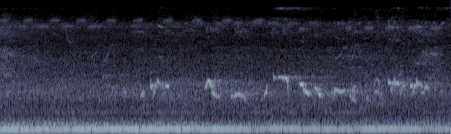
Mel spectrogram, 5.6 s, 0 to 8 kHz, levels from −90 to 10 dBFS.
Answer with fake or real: fake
